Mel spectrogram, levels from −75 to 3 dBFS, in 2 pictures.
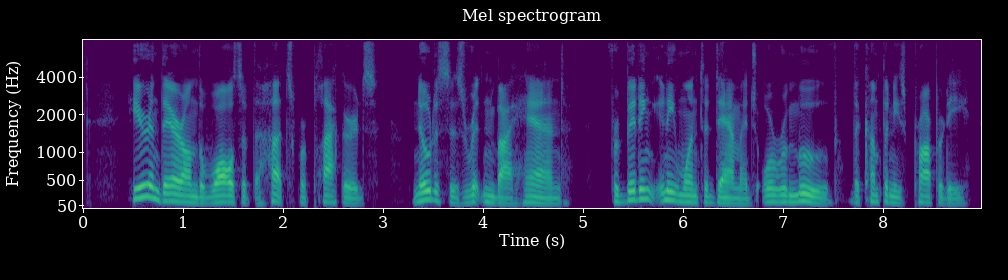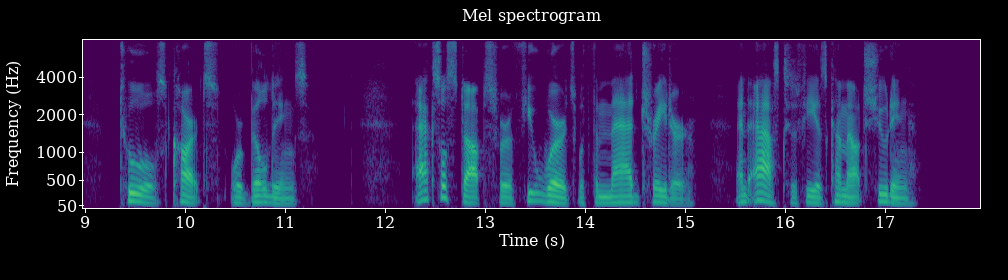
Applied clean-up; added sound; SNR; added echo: none; none; none; none.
